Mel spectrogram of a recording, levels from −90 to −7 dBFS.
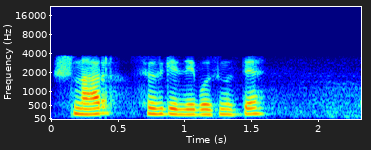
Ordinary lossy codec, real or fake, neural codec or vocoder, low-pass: none; fake; codec, 16 kHz, 0.7 kbps, FocalCodec; 3.6 kHz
